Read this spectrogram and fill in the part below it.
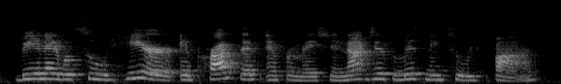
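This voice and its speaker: Against noticeable background noise, a woman with a fairly high voice and an animated tone speaks at a fairly slow pace, with ordinary pitch variation. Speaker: life coach and channel host. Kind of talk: casual livestream talk. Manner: loud.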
